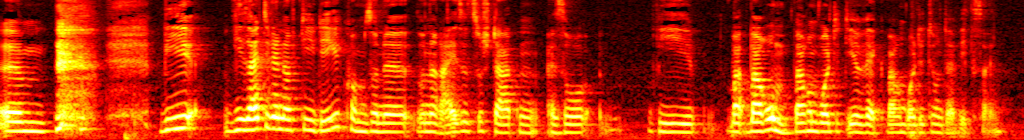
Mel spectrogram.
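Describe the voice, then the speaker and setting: Amid noticeable background noise, a woman speaks at a moderate pace and medium pitch with ordinary pitch variation, big swings in loudness, and long, frequent pauses. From Saxony-Anhalt, Bitterfeld. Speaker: podcast host. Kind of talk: casual interview.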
